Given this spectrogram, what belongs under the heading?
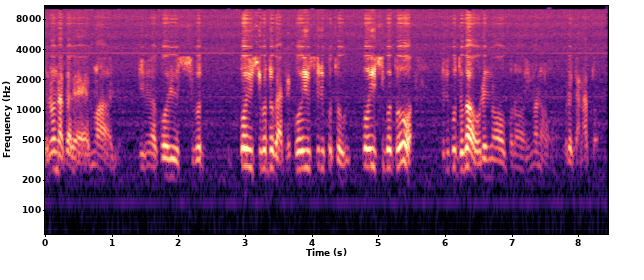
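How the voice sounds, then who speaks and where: A man speaks with a Kansai accent at a fairly quick pace, with long, frequent pauses and big swings in loudness. The sound is dry and close with no echo. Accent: Kansai (Osaka) dialect. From Osaka, Japan. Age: 30s. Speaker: adult-entertainment business owner. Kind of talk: interview. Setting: home music studio.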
